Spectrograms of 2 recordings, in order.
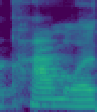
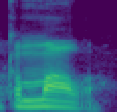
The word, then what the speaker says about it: Kamala: do you think it is so hard for Kamala to connect to the Black man? Well, let me see. So I'll read it. Wait a minute. I call her Kamala.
